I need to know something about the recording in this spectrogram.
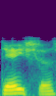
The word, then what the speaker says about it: Dachos: my name is deja sand everyone mispronounces my name it's spelled like nachos but it's like bodacious but thanks so much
